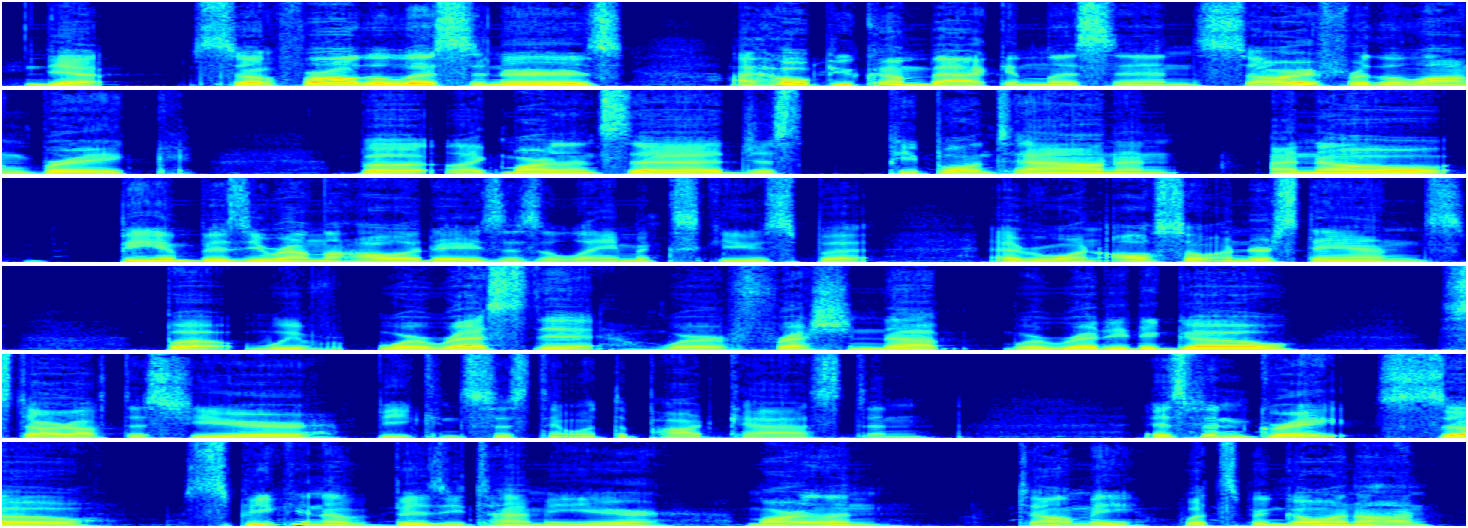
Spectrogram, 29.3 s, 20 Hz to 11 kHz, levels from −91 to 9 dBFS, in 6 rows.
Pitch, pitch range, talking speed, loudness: 125 Hz, 115-140 Hz, 165 wpm, -29 LUFS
